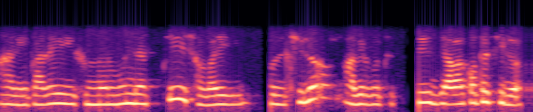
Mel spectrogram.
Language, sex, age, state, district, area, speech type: Bengali, female, 18-30, West Bengal, Nadia, rural, conversation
